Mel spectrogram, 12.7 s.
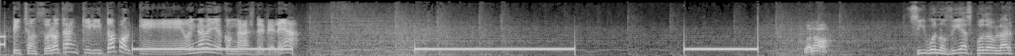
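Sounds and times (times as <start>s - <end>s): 
music: 0.0s - 12.6s
speech: 0.2s - 3.8s, 10.0s - 10.5s, 11.4s - 12.6s
telephone dial tone: 1.6s - 3.6s, 5.2s - 7.2s, 8.6s - 9.5s.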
